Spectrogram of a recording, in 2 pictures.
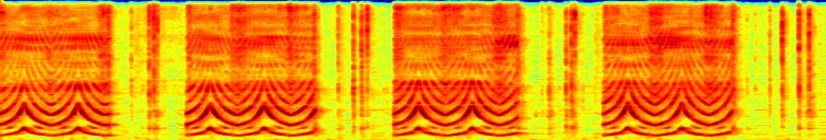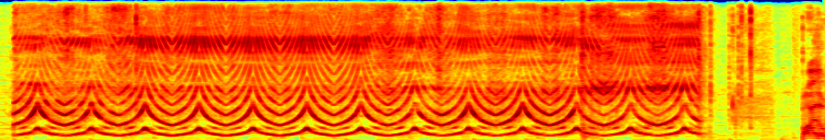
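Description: GoPower flashlight's built-in siren wailing loudly in rapid, warbling up-and-down sweeps, repeated in bursts with brief gaps between them.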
